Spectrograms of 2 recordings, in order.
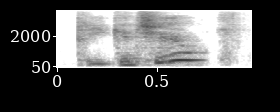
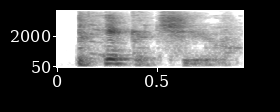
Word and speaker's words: Pikachu: we left off radicky spiro phiro ekans arbok pikachu what the what the are you talking about it's pikachu oh god oh garbage uh anyway raichu sandshrew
